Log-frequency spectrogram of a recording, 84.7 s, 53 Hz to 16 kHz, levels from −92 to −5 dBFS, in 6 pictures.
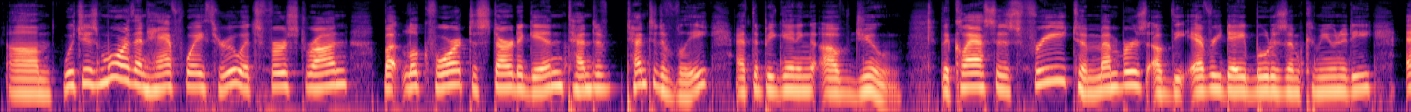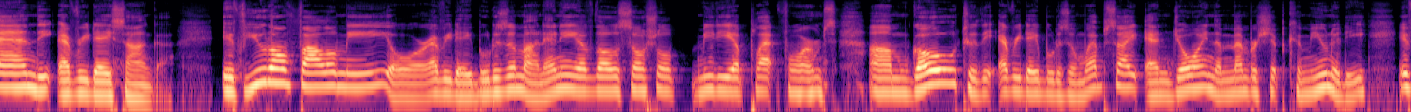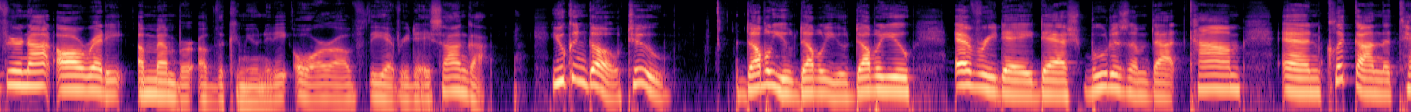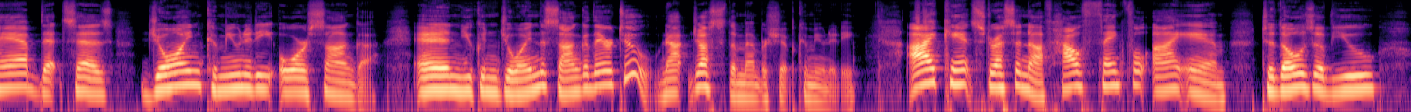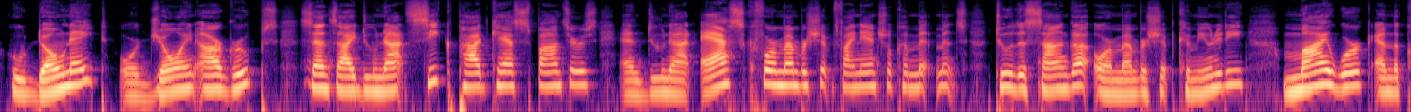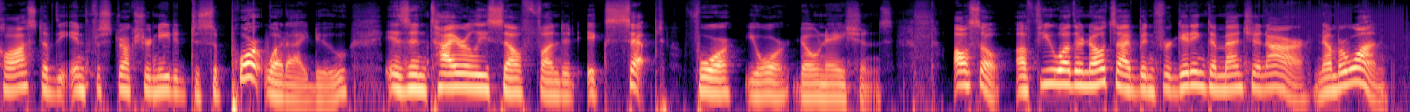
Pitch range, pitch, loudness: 145-195 Hz, 165 Hz, -19 LUFS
